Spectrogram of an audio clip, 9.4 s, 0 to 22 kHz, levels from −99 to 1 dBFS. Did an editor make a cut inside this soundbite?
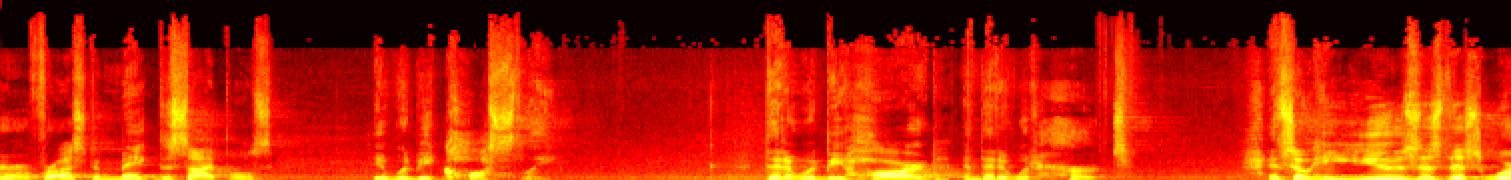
no; 0 cuts

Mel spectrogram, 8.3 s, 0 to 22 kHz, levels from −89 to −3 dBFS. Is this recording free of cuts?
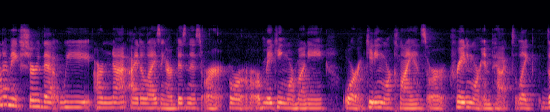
no; 1 cut; at 1.4 s

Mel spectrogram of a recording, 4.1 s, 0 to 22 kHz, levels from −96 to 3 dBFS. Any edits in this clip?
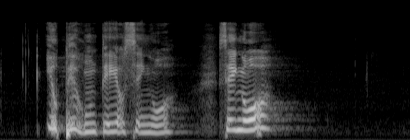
no; 0 cuts

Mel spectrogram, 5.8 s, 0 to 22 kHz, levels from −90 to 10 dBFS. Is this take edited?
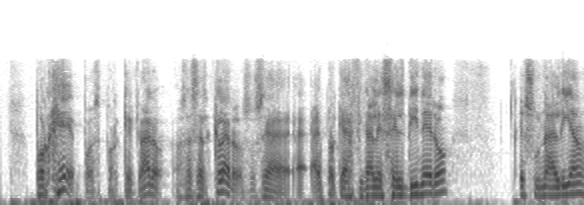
yes; 1 cut; at 1.7 s

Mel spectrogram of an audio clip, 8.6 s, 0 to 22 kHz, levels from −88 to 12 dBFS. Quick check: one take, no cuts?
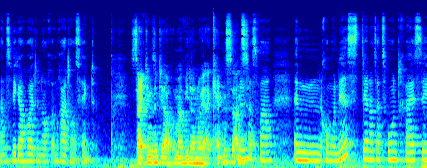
no; 2 cuts; at 5.0 s, 6.4 s

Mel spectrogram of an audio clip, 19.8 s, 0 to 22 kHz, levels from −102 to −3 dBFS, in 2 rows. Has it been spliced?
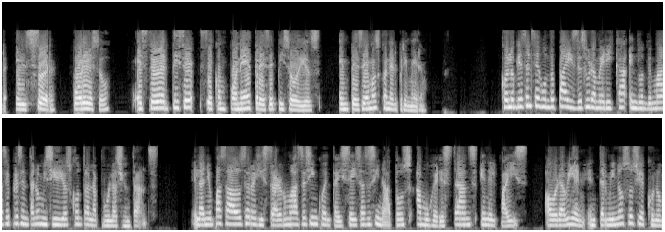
yes; 1 cut; at 18.0 s

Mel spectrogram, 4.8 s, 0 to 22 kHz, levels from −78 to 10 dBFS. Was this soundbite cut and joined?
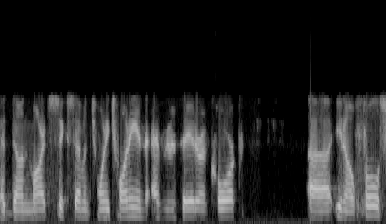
yes; 1 cut; at 1.1 s

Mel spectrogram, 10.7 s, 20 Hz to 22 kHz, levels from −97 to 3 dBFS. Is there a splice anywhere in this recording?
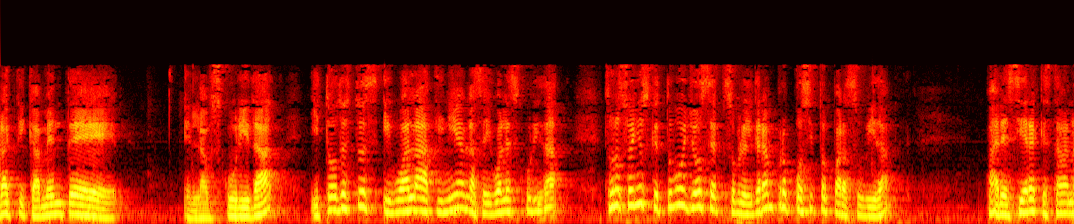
no; 0 cuts

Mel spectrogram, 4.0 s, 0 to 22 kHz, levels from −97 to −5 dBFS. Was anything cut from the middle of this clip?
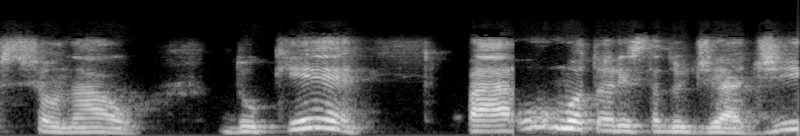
yes; 1 cut; at 2.6 s

